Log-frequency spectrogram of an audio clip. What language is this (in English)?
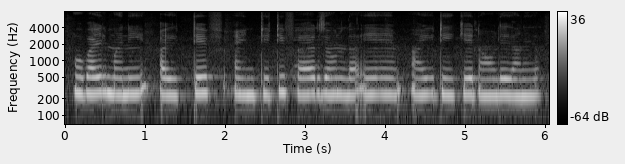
Chhattisgarhi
